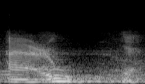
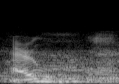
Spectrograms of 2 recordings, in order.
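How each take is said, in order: No difference in how they are said.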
